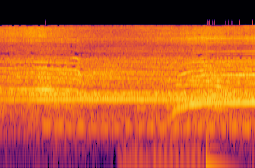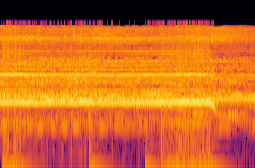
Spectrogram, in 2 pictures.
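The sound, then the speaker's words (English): A crowd of voices shouts in unison, a loud, sustained roar that swells and holds steady for several seconds before breaking off abruptly. “and we're going to just believe and decree that every dam in us, every dam in this region that has been stopped up, every dam in this state is going to fall and become unsealed at our shouts.”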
